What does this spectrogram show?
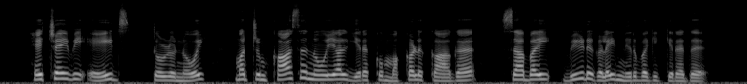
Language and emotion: Tamil, neutral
